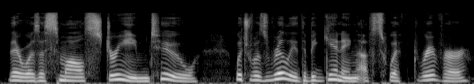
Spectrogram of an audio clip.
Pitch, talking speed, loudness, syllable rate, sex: 180 Hz, 175 wpm, -19 LUFS, 4.5 syllables/s, female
